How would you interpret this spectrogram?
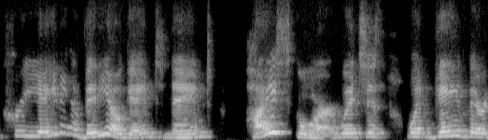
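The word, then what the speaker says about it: Hyskaor: take over the world called high score now it's spelled h y s k a o r so at first glance you know it looks unique but it's just funny because it's you know high score and then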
